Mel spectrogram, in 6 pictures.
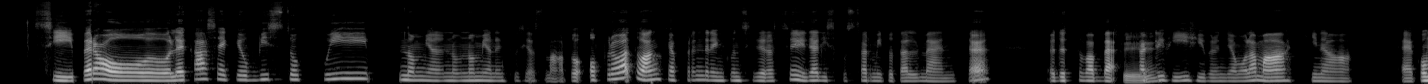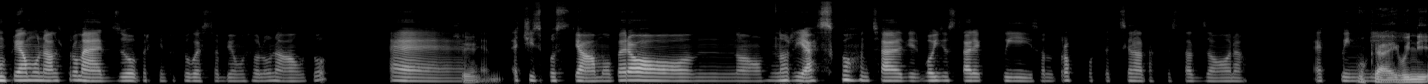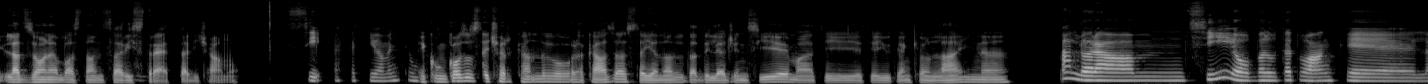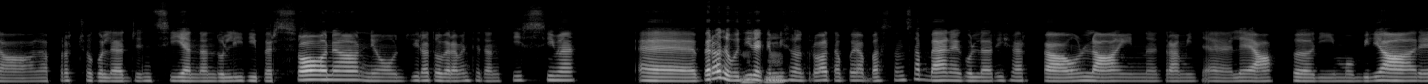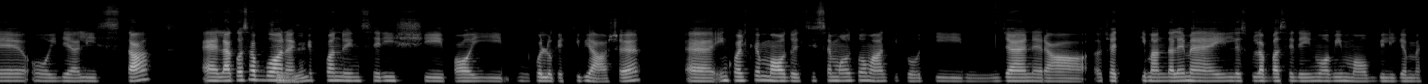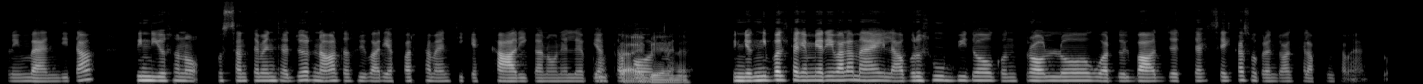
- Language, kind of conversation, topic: Italian, advice, Quali difficoltà stai incontrando nel trovare una casa adatta?
- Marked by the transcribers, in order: laughing while speaking: "riesco"; "cioè" said as "ceh"; other background noise; tsk; "cioè" said as "ceh"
